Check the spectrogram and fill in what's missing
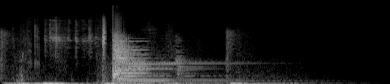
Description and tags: character footsteps Mixdown 1
Armour, character, footstep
